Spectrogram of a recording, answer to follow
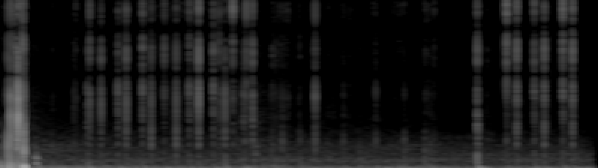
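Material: Metal.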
